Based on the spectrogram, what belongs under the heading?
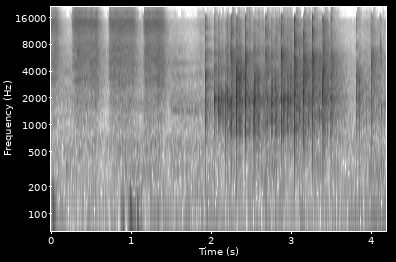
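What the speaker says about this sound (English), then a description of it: "It's like a spray adhesive." Short bursts of an aerosol can of spray adhesive, first a few brief puffs and then a longer run of hissy sprays close by, during a brake replacement on a CTS-V.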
